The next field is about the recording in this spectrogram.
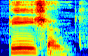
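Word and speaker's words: patient: برض هنا هتنطق شين التي اي اي هنا هتنطق شن زي كلمه بيشنت بيشن اللي هي معناها تيجي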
